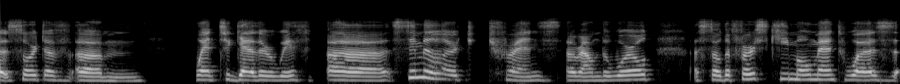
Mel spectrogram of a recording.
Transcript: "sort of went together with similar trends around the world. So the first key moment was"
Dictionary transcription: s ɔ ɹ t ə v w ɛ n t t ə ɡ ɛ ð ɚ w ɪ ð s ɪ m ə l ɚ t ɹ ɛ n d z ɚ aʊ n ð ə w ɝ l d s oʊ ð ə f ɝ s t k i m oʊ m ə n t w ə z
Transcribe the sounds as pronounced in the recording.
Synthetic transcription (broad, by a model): s ɔ ɹ t ə v w ɛ n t t ə ɡ ɛ ð ɚ w ɪ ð s ɪ m l ɚ t ɹ ɛ n d z ɚ aʊ n ð ə w ɝ l d s oʊ ð ə f ɝ s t k i m oʊ m ə n t w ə z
